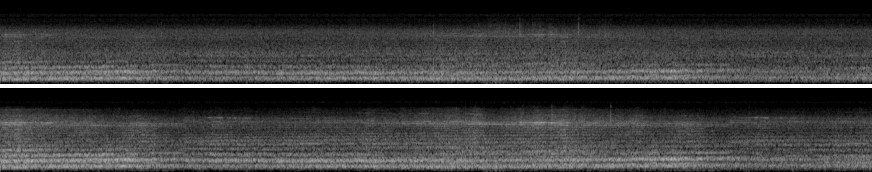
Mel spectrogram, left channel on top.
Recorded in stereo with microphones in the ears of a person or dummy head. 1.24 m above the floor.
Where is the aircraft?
60° right (ahead or behind); by 8.7 s 70° right (ahead or behind).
